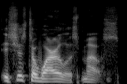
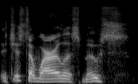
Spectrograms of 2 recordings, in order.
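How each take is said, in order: First: Mouse is said in an American accent. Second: Mouse is said in a Canadian accent.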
